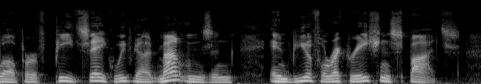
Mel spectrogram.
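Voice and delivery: normal talking voice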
